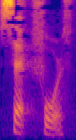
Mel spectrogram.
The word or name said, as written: set forth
